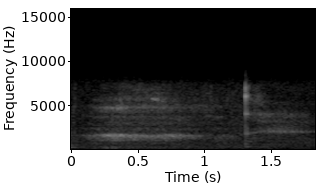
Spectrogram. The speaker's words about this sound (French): Alors, on inspire.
